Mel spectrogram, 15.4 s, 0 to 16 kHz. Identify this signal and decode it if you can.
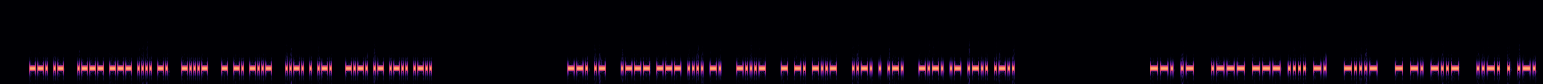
Morse code, heard as a keyed tone, about 52 wpm, 700 Hz. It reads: GA JOHN <BT> TNX FER CALL GA JOHN <BT> TNX FER CALL GA JOHN <BT> TNX FER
